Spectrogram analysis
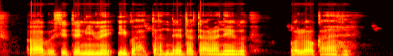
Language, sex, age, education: Igbo, male, 30-45, tertiary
